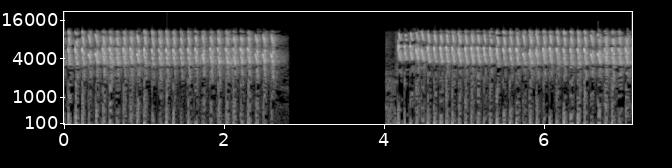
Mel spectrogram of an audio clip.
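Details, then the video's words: Two long shrill trills of rapid, closely spaced notes from a cililin in dense, persistent burst song, separated by over a second of silence. "Tembakan Cililin Suara Rapat Dan Ngotot"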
